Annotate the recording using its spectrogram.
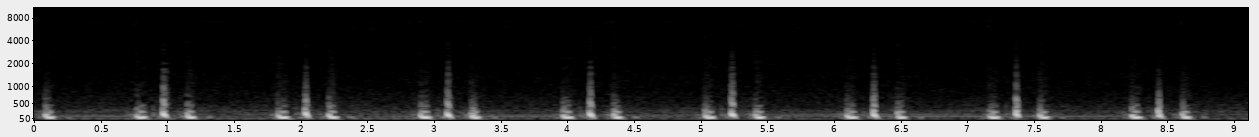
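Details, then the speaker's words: Teaching recording at the mesocardial area: slow regular heartbeat near 56 a minute, normal heart sounds first, then a sharp mid-systolic click introduced between the first and second sounds. "eso fue un chasquido mes o sistólico los ruidos cardíacos son normales"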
